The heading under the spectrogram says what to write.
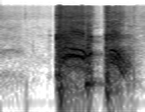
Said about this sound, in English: Try not to cough into the mic. Sorry about that, folks. Ooh, just too much talking over here.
